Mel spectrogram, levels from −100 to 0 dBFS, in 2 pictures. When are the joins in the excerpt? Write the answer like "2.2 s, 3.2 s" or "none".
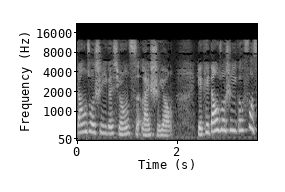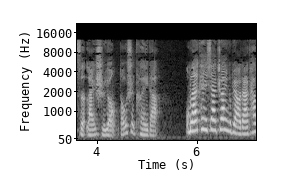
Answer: none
